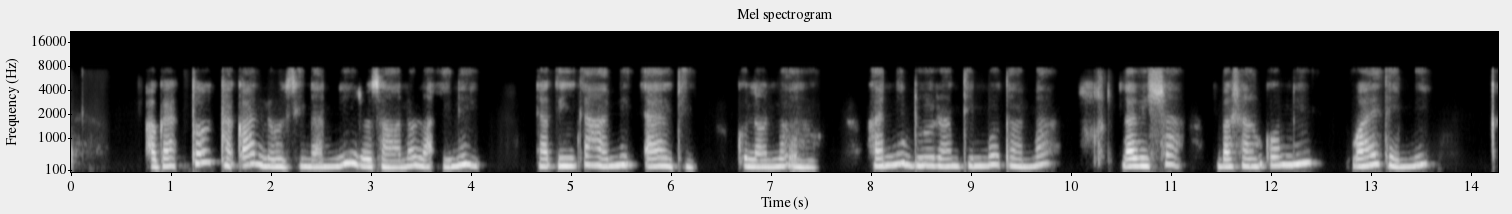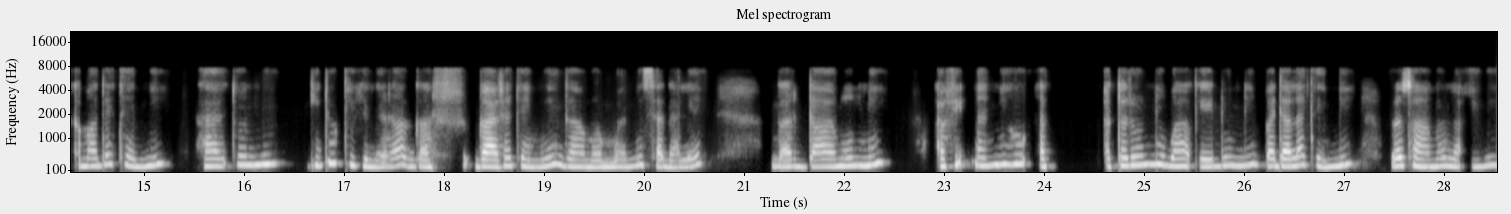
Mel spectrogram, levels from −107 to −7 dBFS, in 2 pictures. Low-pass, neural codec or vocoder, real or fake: 7.2 kHz; codec, 16 kHz, 2 kbps, X-Codec, HuBERT features, trained on general audio; fake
